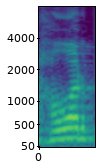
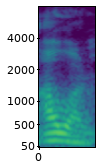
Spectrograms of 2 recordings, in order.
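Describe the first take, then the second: First: হাওয়ার said with a sounded h at the start; wrong pronunciation. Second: আওয়ার with a silent h, opening straight on আ; আওয়ার without any h; correct pronunciation. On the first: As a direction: say হাওয়ার opening on a clear h, the mistaken way. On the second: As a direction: say আওয়ার starting on a clean আ, no h. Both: Shown as a demonstration. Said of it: "এটাকে হাওয়ার পড়বে না".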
